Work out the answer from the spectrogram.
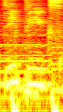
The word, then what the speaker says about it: Deek Deek: But I'm a furry, and I love all kinds of dumb animals, and Deek Deeks are... That's how you pronounce them, is Deek Deek, and they're very cute.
